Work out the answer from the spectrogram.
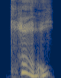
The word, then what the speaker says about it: Kay: My name, Kay, which I pronounce to rhyme with day, is spelled the same as a Danish man's name, Kai, which rhymes with pie.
